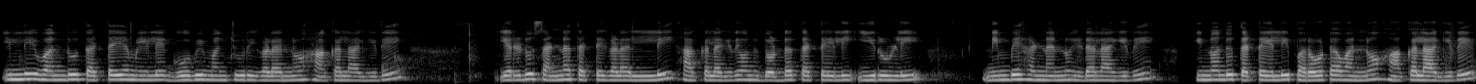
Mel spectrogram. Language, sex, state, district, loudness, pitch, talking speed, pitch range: Kannada, female, Karnataka, Chamarajanagar, -27 LUFS, 210 Hz, 85 wpm, 200-220 Hz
